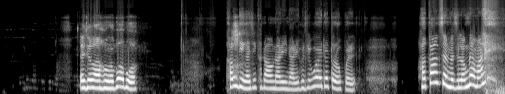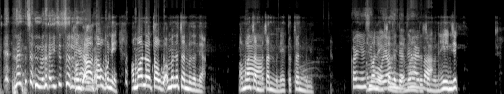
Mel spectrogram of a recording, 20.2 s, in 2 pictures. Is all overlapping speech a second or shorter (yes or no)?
no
